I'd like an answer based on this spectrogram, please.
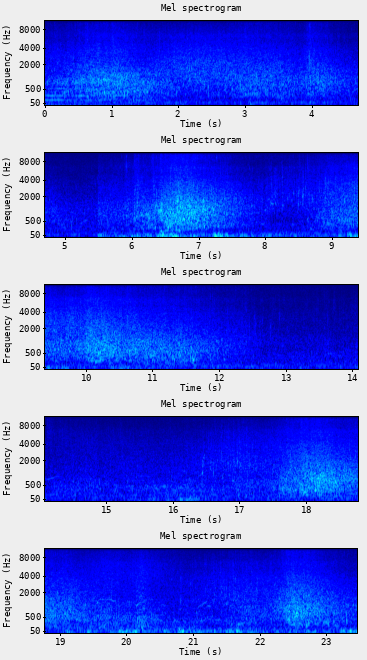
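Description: Sea waves breaking and washing on the shore. The surf swells and falls back several times, loudest about seven seconds in.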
